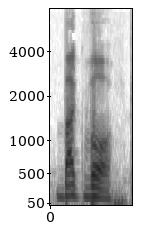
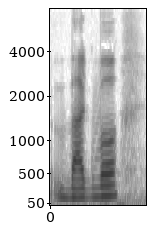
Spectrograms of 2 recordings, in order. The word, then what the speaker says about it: Gbagbo: Dígalo, es en francés. – Claro, Gbagbo, creo que sería la pronunciación más aproximada, si creemos.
